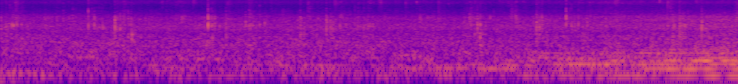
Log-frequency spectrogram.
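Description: Rain falling on a plastic tarp sheet: a steady hiss of rain with scattered sharper ticks of single drops striking the plastic.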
